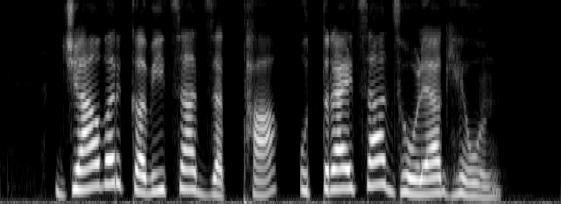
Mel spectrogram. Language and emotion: Marathi, neutral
